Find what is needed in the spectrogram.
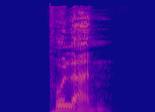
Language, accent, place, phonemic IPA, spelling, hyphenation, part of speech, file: German, Germany, Berlin, /ˈpʊlɐn/, pullern, pul‧lern, verb, De-pullern.ogg
- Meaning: to pee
